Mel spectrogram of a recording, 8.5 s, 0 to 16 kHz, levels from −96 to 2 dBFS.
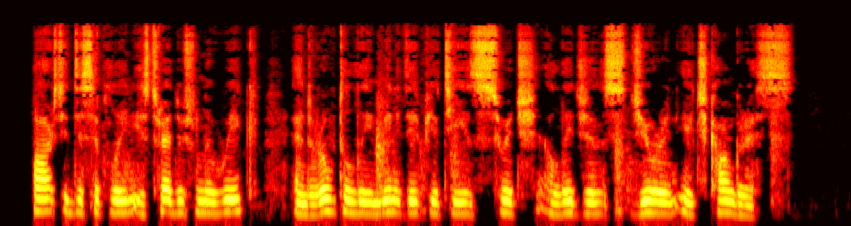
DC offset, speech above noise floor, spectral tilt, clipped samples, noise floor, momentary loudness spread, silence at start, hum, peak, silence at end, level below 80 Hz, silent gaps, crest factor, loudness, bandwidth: under 0.1%; 63 dB; -3 dB/octave; under 0.1%; -83 dBFS; 7 LU; 0.35 s; none; -4 dBFS; 0.6 s; -70 dBFS; none; 16 dB; -20 LUFS; 11.5 kHz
